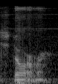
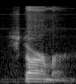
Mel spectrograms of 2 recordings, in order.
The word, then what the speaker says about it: Starmer: Kind of pushed him up a little bit, got the lead, but look at Stormer. Starmer. I got to start pronouncing that A. Starmer.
